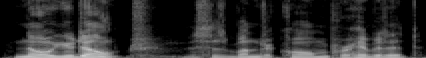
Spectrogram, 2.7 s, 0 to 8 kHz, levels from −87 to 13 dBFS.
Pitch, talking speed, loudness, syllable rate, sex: 110 Hz, 135 wpm, -20 LUFS, 5.8 syllables/s, male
